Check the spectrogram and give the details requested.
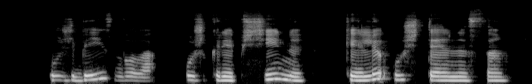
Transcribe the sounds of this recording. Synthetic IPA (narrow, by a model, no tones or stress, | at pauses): uʒbʲejsbolˠɑ | uʃkrʲepɕinɘ̆ | kelʲɘ̆ʔuɕt̪enɘ̆sɑ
